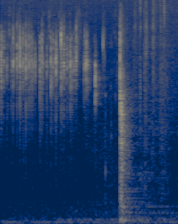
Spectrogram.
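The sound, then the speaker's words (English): Two dice are rolled in a game of chance, rattling and clattering in a quick burst of small clicks, ending in a sharp knock as they land, followed by a faint settling rattle. “So our last round is going to be the game of chance where you're going to roll two dice and then we are going to see what they land on for an excerpt.”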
